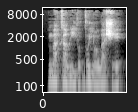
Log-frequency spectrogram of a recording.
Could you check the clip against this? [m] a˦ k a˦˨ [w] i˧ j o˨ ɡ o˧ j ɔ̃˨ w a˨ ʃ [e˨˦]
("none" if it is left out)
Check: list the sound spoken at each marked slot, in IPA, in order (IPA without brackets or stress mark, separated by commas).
m, w, e˨˦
